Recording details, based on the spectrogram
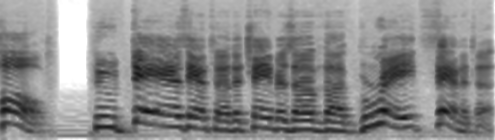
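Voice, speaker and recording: A put-on character voice with a fairly high pitch speaks at a fairly slow pace. Music plays in the background. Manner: commanding, challenging.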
